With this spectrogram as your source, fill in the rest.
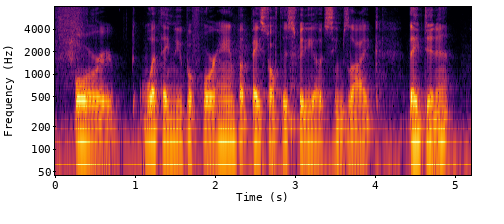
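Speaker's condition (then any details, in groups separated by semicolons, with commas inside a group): No condition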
